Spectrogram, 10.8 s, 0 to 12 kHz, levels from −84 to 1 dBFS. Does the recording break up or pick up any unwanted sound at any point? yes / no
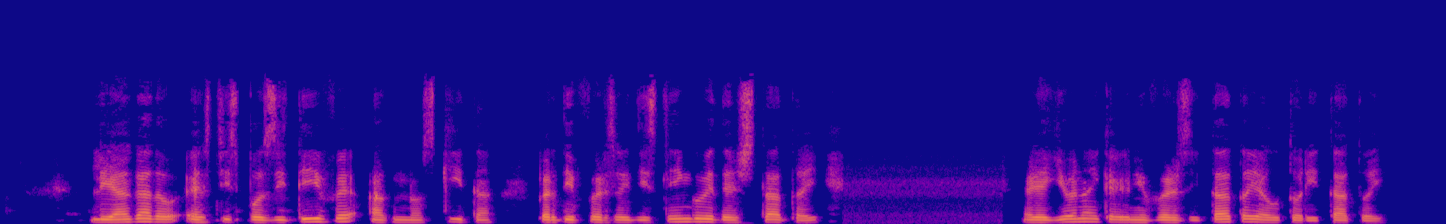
no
